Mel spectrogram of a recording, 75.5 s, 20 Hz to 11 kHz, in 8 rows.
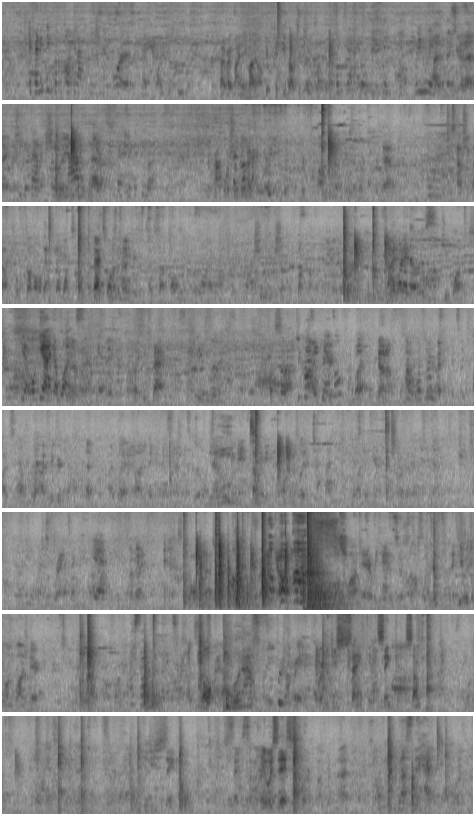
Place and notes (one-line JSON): {"title": "Student Center, The College of New Jersey, Pennington Road, Ewing Township, NJ, USA - Game Room", "date": "2014-02-28 17:00:00", "description": "Recording of the chatter in the game room at the TCNJ Stud.", "latitude": "40.27", "longitude": "-74.78", "timezone": "America/New_York"}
